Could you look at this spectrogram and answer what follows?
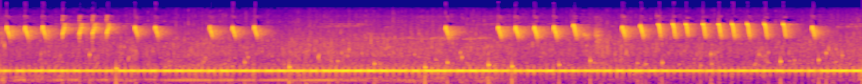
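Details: Sunbird master song, 'full tembak' style, for training birds: rapid runs of sharp high downslurred notes in quick bursts, over a steady hum with a faint low rumble early on.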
